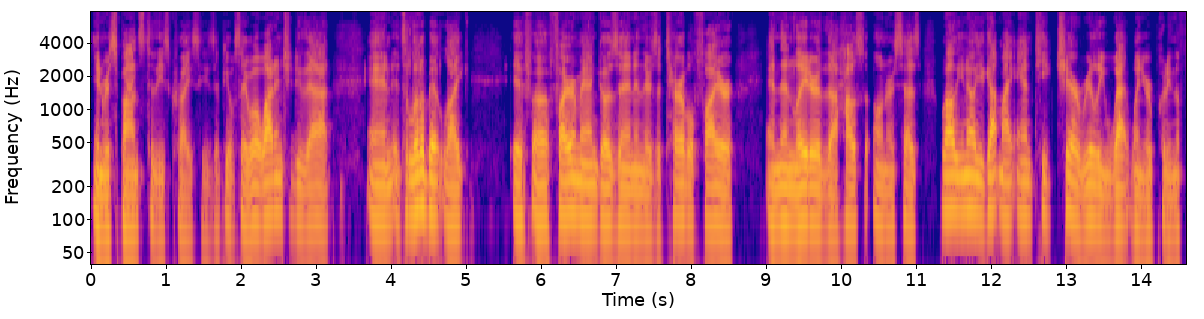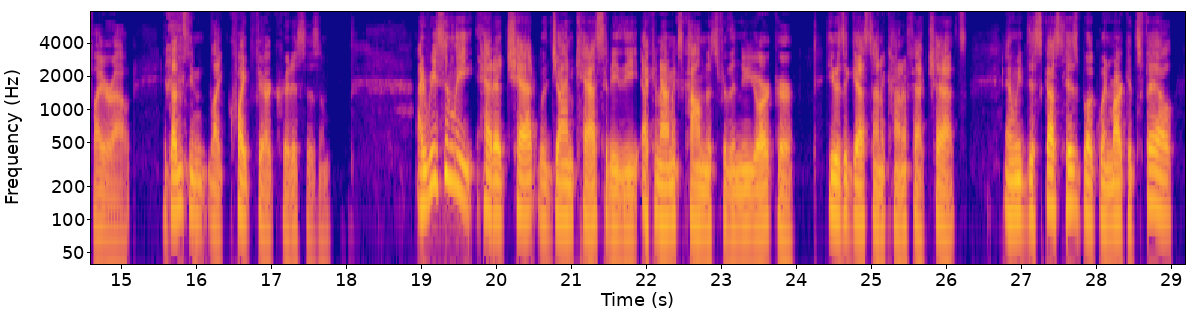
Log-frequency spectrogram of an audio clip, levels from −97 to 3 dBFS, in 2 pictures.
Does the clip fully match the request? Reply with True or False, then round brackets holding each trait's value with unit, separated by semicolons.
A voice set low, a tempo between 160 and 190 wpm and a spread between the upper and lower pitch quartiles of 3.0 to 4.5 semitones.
True (105 Hz; 185 wpm; 3.8 semitones)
